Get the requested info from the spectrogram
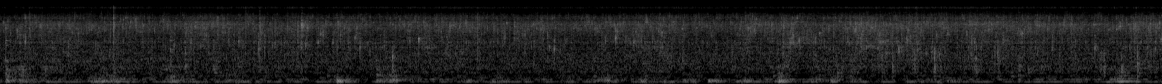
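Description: Pieces of pork belly sizzling in hot oil in a non-stick wok, a steady hiss with small crackles and the scrape and tap of a spatula stirring them. This is the second fry that makes the meat crunchy.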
